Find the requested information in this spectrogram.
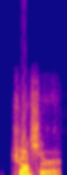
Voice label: "josser", American

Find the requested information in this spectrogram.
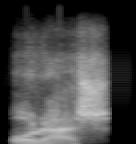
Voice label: "orache", Indian

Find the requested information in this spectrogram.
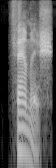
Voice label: "famish", American

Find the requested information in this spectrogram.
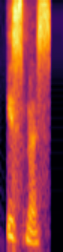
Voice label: "isthmus", Indian

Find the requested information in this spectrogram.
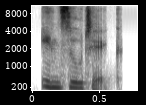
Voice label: "enzootic", Indian

